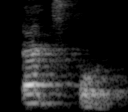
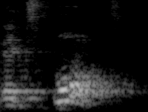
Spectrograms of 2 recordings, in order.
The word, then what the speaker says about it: export: you say the word if you put the stress on the first syllable of the word export export you get the noun export but if if you move the stress to the syllable after the first the second syllable you get export which is a verb so english is is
